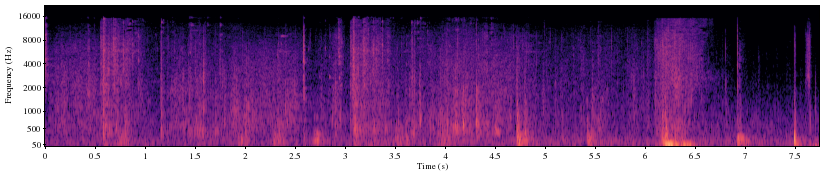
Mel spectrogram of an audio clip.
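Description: Hands rummage through items in a wooden chest.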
